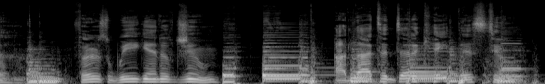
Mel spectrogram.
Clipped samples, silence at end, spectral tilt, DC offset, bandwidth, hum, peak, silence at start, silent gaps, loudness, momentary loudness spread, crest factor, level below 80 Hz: under 0.1%; 0 s; -6 dB/octave; under 0.1%; 19 kHz; none; -4 dBFS; 0 s; none; -22 LUFS; 5 LU; 18 dB; -42 dBFS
